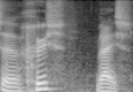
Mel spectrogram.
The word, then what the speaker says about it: Guus Weiss: So how do you pronounce it? Well, it's Guus Weiss.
